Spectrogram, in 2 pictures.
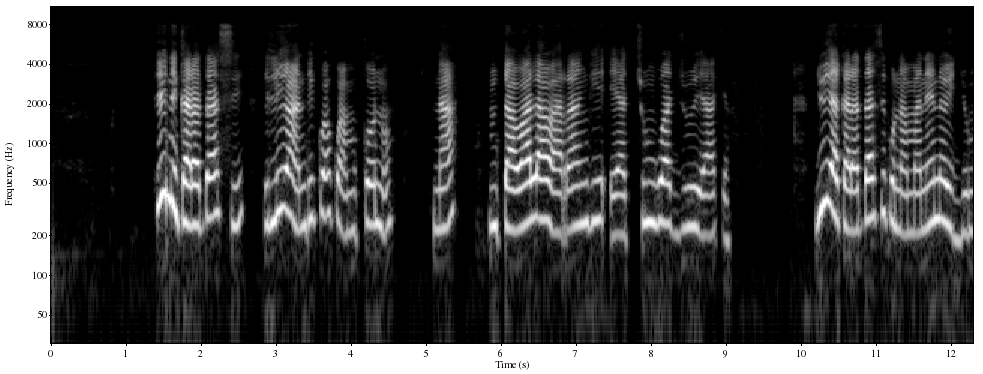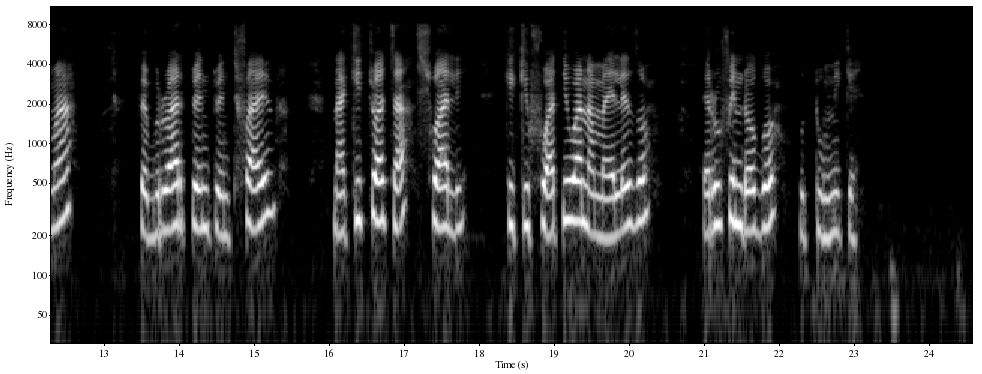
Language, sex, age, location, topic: Swahili, female, 25-35, Nairobi, education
